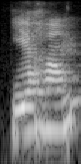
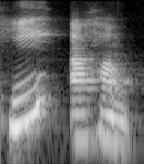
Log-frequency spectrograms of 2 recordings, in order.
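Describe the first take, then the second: First: The two words are merged into one word. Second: The two words are said as separate words. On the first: "if you combine it, it's hyaham" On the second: "if you find it difficult, you can say he aham"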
